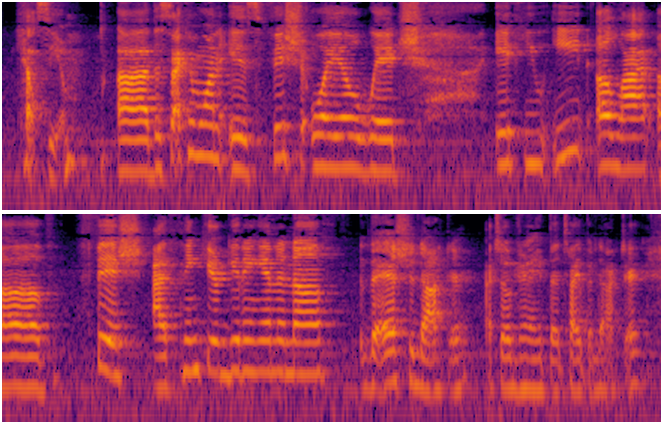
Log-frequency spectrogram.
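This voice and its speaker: A woman's voice: medium pitch, fairly bright tone, slight background noise. A woman in her thirties giving a casual health talk to camera, chatty, with joking asides. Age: 30s. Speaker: vlogger.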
